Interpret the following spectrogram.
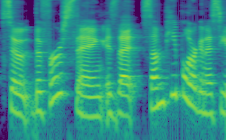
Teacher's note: That vocal fry, my goodness, I hope that nothing's wrong with her voice.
